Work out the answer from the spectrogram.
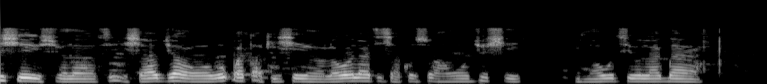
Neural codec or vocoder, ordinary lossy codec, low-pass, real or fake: none; none; 5.4 kHz; real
